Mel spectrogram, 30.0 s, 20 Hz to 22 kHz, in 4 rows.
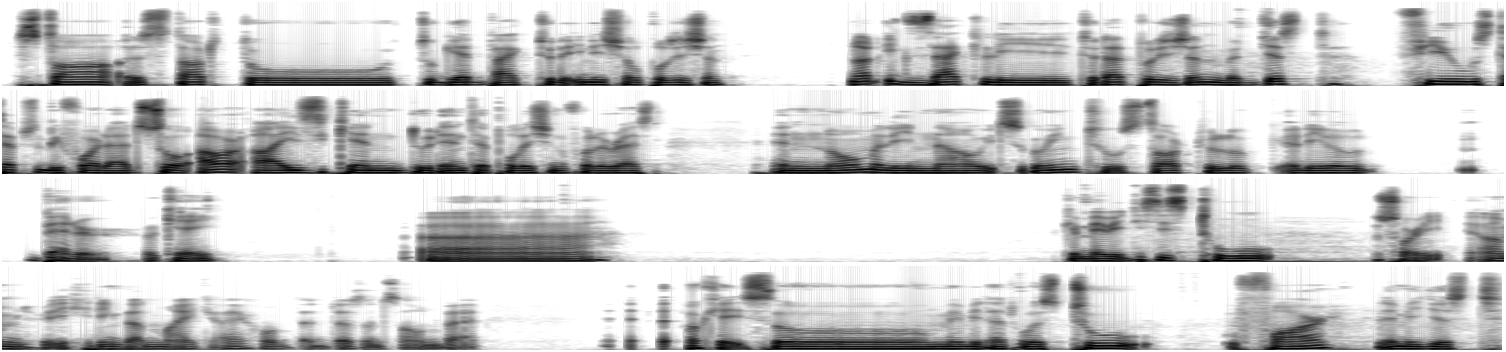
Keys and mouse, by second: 8.2 i, 11.2 space, 15.4 space, 17.8-20.4 drag, 20.7-25.6 drag, 25.6 g, 28.4 click.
